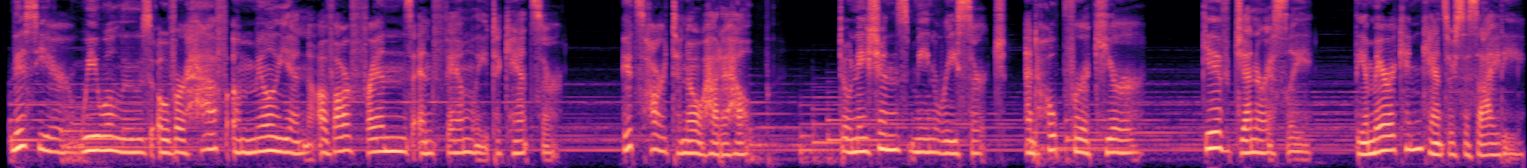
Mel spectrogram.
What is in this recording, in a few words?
PSA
